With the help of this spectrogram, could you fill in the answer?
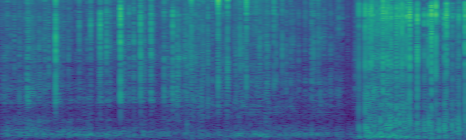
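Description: A large flat teal snakeskin-embossed leather sheet is scratched with long acrylic nails, making a dense, dry crackling rasp with soft low rumble underneath. About three and a half seconds in, the scratching turns suddenly louder and fuller, with brighter, harsher scraping to the end.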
